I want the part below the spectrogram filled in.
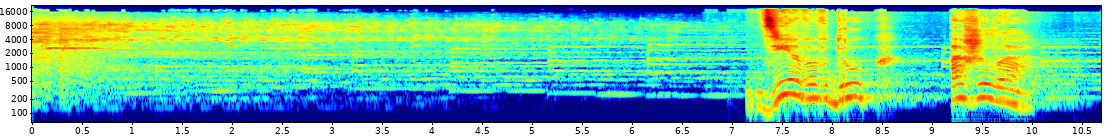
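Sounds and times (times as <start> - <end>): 
crystal coffin smashing: 0.0 - 6.1
shimmering ringing tones and tinkling crystal shards: 0.0 - 7.1
speech: 7.1 - 8.6, 9.2 - 10.0.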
